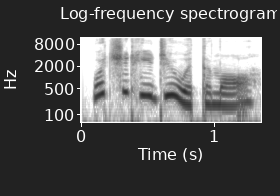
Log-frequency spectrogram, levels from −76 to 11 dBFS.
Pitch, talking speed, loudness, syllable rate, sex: 260 Hz, 310 wpm, -14 LUFS, 5.9 syllables/s, female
